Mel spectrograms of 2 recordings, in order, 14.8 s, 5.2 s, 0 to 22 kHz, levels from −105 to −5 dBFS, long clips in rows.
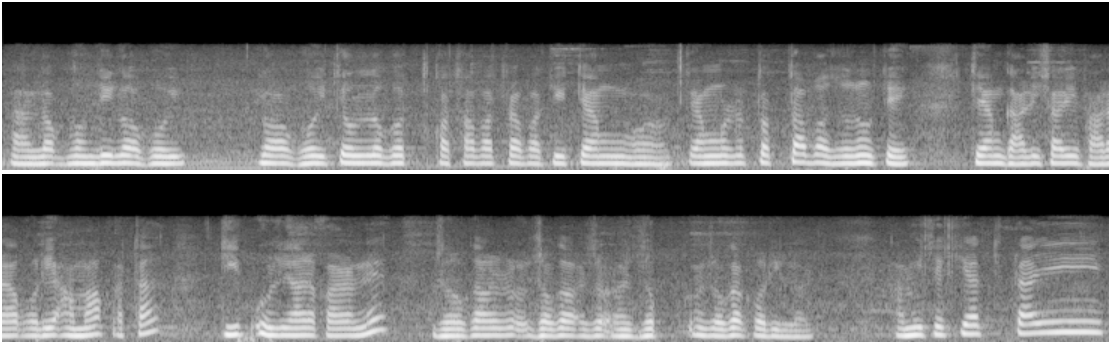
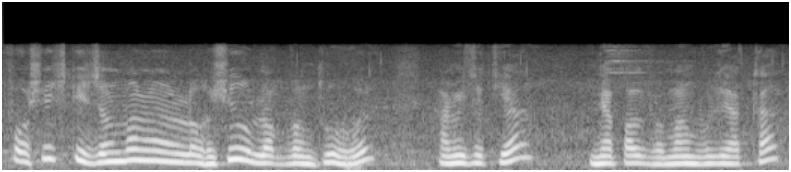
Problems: none marked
